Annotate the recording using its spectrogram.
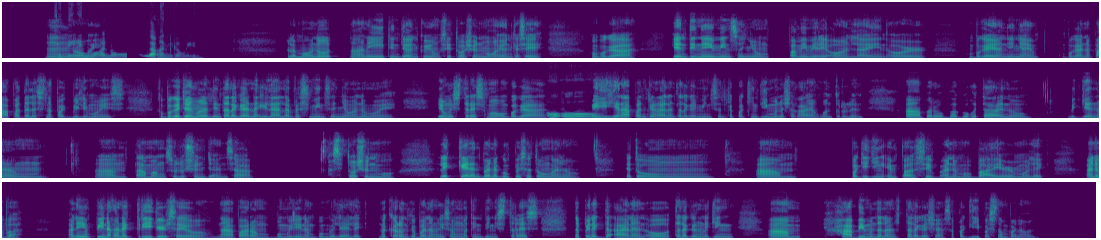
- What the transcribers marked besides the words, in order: tapping; tongue click; tongue click
- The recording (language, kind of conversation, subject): Filipino, advice, Paano ko mapipigilan ang impulsibong pamimili sa araw-araw?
